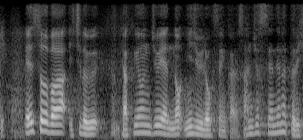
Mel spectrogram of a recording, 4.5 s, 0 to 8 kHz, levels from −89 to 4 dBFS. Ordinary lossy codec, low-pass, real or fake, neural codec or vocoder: none; 7.2 kHz; fake; codec, 24 kHz, 0.5 kbps, DualCodec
